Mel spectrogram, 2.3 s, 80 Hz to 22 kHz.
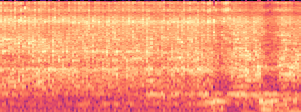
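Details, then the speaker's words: Toyota Soluna 1,500 cc sedan idling right after a new GS battery replaced a weak one that caused no-start; starts easily, even steady hum with no misses or knocks, normal idle. "เลยโอเคเครื่องิสตาร์ทติดง่ายนะครับเครื่องนี้อสุดยอดเลยนะ"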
